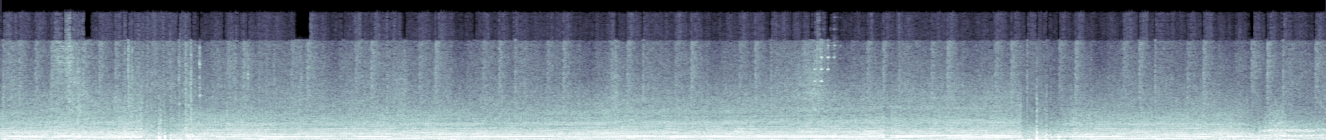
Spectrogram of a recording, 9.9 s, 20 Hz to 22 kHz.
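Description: An Aston Martin DB11 drives in Forza Horizon 4, its engine droning steadily up and down through gear changes, close and continuous, with tires occasionally squealing.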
